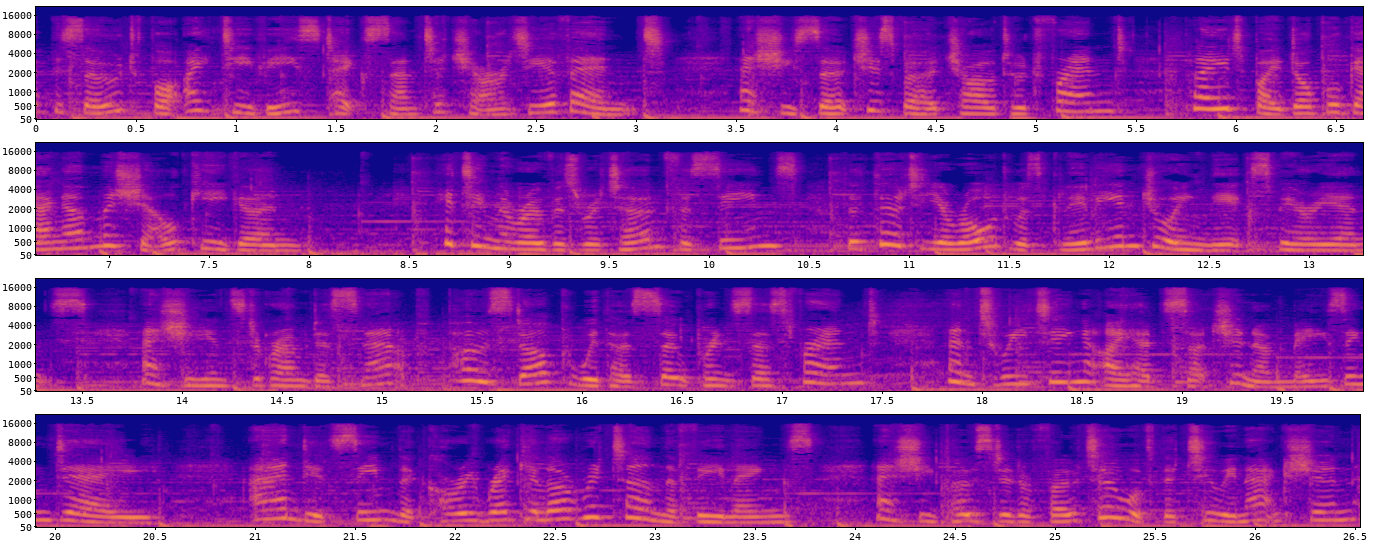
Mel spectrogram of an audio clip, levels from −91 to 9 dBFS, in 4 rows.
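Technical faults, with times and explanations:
No technical faults detected.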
